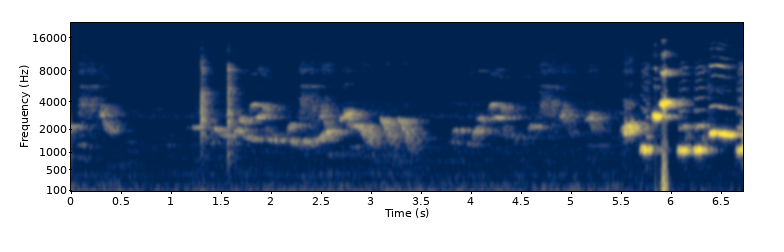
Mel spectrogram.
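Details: Young wild-caught white-rumped shama singing in the 'macul' style: a rich, varied run of whistled and warbled phrases with chattering notes, a short pause after the opening, then a louder, sharper burst of notes near the end with a single click.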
